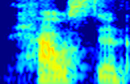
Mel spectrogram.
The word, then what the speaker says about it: Houston Street: There actually is a street in New York called Houston, and some people say Houston Street, but it's pronounced Houston.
